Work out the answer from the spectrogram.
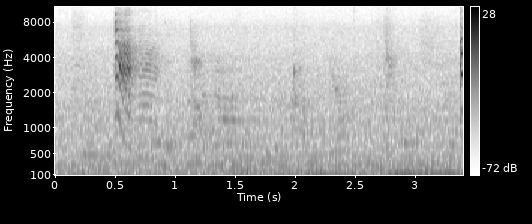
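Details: Zebra finch chick about 20-odd days old, newly out of the nest and still fed by its parents; two loud, harsh, nasal calls about three seconds apart, with faint softer chirps between them over a low hum.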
